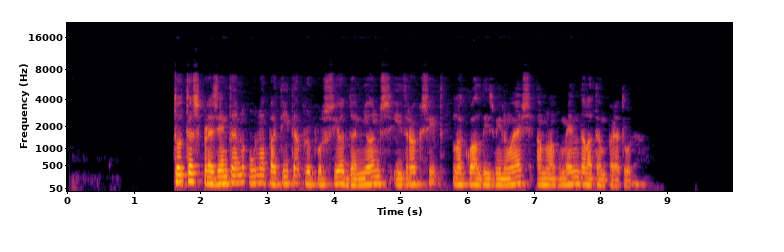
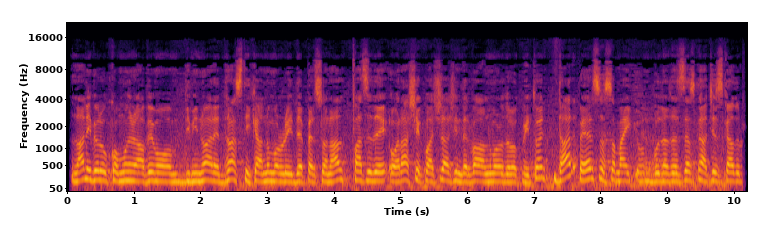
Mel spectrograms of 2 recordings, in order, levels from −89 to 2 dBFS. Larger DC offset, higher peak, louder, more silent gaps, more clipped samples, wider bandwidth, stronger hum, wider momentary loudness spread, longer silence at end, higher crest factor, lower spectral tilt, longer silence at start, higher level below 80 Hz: neither; about the same, -2 dBFS vs -2 dBFS; second, -20 LUFS vs -17 LUFS; neither; neither; second, 7.6 kHz vs 14.5 kHz; neither; first, 9 LU vs 2 LU; first, 1.3 s vs 0.05 s; about the same, 18 dB vs 14 dB; first, -7.5 dB/octave vs -5.5 dB/octave; first, 1.6 s vs 0.05 s; second, -52 dBFS vs -40 dBFS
